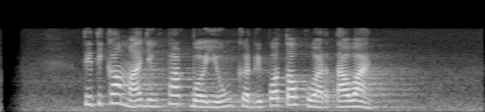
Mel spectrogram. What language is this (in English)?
Sundanese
